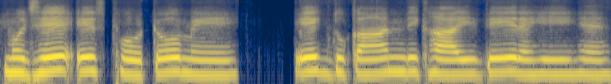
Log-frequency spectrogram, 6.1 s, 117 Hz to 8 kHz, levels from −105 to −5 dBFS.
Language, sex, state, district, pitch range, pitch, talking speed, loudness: Hindi, female, Madhya Pradesh, Umaria, 200-220 Hz, 210 Hz, 100 wpm, -14 LUFS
